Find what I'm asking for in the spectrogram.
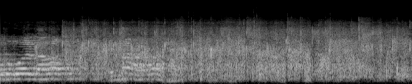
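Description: An audience applauds, a dense wash of clapping that holds steady throughout, with a voice speaking over the start.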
